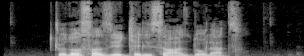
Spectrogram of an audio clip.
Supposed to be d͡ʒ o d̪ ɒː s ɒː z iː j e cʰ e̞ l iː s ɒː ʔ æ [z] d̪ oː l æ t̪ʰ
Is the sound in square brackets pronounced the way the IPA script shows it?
yes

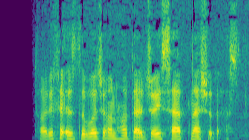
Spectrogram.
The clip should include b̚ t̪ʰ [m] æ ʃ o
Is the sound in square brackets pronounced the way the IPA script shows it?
no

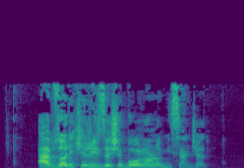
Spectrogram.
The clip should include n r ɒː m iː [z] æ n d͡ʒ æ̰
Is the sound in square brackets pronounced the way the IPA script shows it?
no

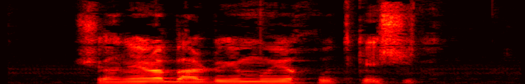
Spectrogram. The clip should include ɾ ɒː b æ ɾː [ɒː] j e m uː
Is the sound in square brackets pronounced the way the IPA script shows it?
no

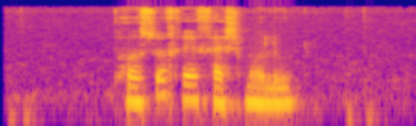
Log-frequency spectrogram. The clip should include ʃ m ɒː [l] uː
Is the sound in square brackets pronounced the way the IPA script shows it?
yes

